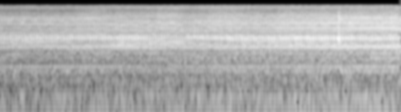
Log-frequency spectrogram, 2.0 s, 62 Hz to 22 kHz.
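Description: Andis Ceramic electric hair clipper fitted with a 000 blade, running steadily with an even motor buzz and a high whine.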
